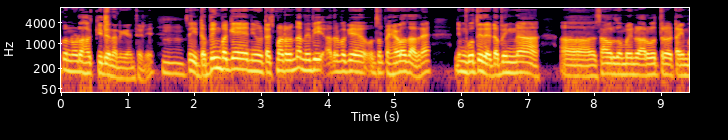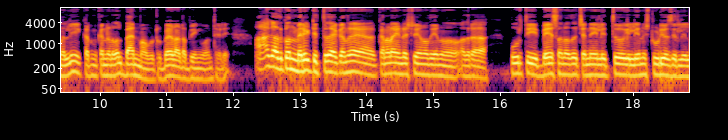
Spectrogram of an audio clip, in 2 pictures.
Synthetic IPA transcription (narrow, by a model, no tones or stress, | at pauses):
konnːoːɽoɦɐkːid̪enɐnɐɡe̞ɐnt̪ɦe̞ːɭḭsoiːɖɐbːiŋɡbɐɡːe̞niːʋuʈɐt͡ʃːmaːɽd̪ɾint̪ɐmebiɐd̪ɐɾɐbɐɡːe̞o̰nd̪sɐlpɐɦe̞ːɭoːd̪aːd̪ɾe̞ | nimɡɡot̪ːid̪e̞ɖɐbiŋɡnɐ | saːʋiɾɐd̪uo̞mbɐjnːɐɾɐʋɐt̪ːɐɾɐʈɐjmɐlːikɐkɐnːɐɽɐd̪ɐlːubjaːnmaːɽbiʈɾubɛːɭɐɖɐbːiŋɡuɐnt̪ɦeːɭḭ | aːɡɐːd̪ɐkeo̞nd̪meɾiʈ̬ːit̪ːujaːk̬end̪ɐɾe̞kɐnːɐɽaiɳɖɐsʈɾiɐnːo̞ːd̪ue̞ːnuɐ̰d̪ɐɾɐ | puːɾt̪ibeːsɐnːo̞ːd̪ut͡ʃɛnːeilːit̪ːuilːeːnuːsʈuːɽijoːsiɾɐlilː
